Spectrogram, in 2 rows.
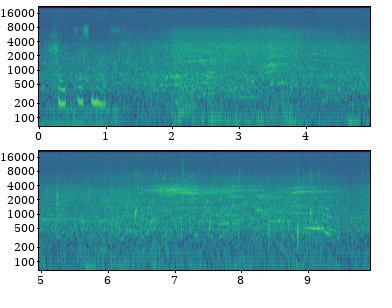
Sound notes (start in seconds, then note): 1.2 running water, children yelling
